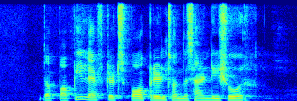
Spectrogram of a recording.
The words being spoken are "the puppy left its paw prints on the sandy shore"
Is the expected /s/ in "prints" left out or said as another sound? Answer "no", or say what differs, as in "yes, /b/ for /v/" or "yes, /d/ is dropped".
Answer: no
